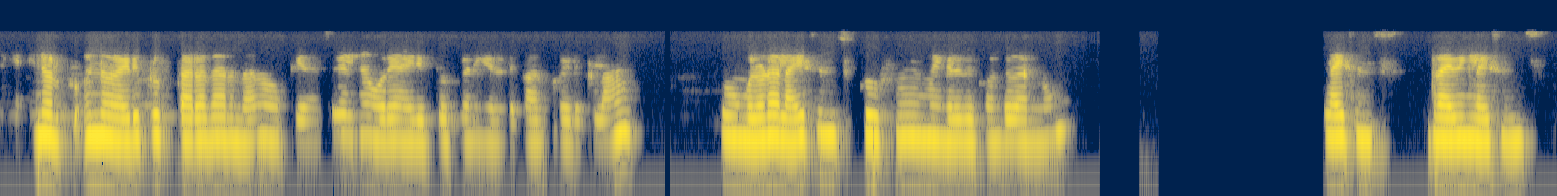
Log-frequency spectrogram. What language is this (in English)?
Tamil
